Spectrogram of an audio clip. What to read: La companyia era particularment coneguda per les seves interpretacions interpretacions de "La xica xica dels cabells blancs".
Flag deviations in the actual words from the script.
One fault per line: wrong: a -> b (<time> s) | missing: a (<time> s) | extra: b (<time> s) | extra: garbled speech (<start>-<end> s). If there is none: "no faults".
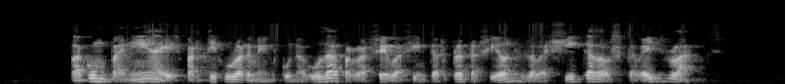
wrong: era -> és (1.7 s)
missing: interpretacions (5.3 s)
missing: xica (6.0 s)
